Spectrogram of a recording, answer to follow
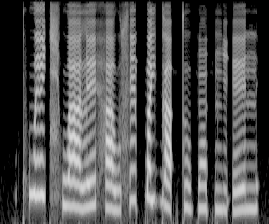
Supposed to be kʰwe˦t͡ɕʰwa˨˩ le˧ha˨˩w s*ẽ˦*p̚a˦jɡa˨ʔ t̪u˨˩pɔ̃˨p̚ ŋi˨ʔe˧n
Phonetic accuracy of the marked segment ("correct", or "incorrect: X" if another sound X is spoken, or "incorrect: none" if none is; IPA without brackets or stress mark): correct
